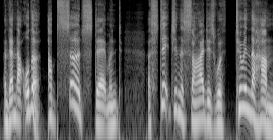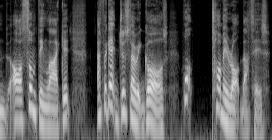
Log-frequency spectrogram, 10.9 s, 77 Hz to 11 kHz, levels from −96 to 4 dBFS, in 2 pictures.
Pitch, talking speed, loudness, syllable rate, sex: 160 Hz, 160 wpm, -20 LUFS, 4.6 syllables/s, male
